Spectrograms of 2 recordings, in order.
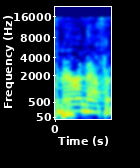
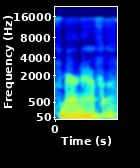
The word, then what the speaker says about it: maranatha: at the very beginning maranatha now did i pronounce that correctly yes you did no okay the word is biblical aramaic it's the message that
